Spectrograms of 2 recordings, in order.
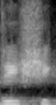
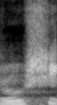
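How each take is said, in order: First: The first syllable is pronounced 'ri'. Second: The first syllable is pronounced 'ru'. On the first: This is the Hindi way of saying it. The speaker calls it right. "Hindi में हमको री बोलना है" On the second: This is the Gujarati way of saying it. The speaker calls it wrong. "Gujarati में उसको रू बोलते हैं"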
